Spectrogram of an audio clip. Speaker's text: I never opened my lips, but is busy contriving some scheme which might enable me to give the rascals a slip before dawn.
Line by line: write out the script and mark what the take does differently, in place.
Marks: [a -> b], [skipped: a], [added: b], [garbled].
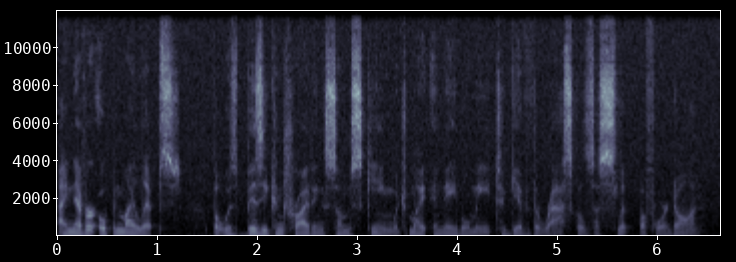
I never opened my lips, but [is -> was] busy contriving some scheme which might enable me to give the rascals a slip before dawn.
